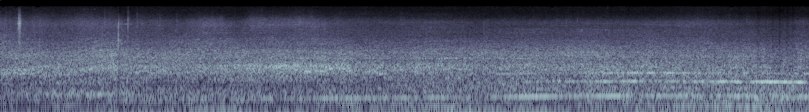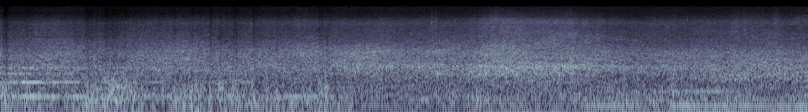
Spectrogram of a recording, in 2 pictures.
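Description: Steady road traffic noise with a low engine hum throughout, swelling gently now and then.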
